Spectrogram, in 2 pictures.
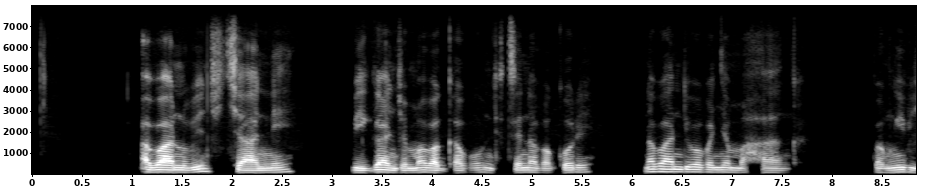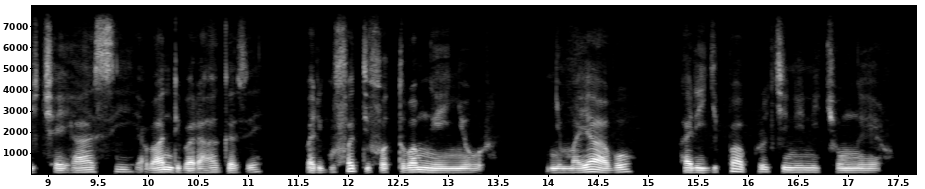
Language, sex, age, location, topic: Kinyarwanda, male, 18-24, Kigali, health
